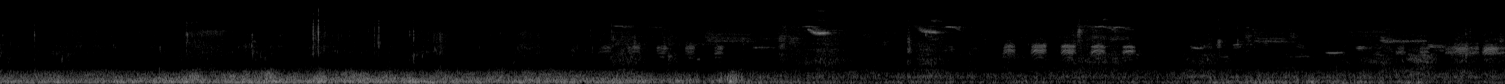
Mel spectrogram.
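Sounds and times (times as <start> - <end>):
birds calling: 6.0 - 15.0.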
